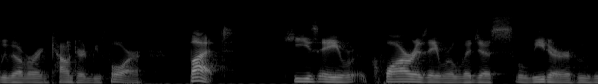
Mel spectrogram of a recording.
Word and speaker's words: Quar: It's Q-U-A-R, so Quar.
